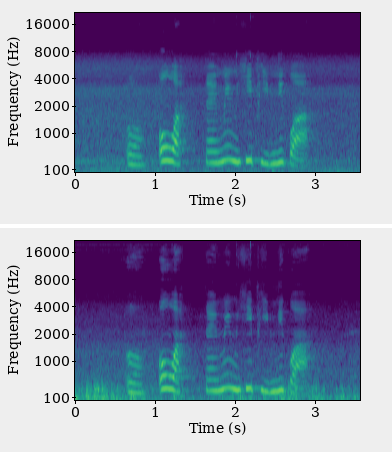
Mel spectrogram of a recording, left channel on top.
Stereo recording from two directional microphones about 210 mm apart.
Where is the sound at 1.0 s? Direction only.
50° right (ahead or behind).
